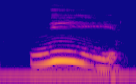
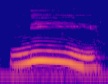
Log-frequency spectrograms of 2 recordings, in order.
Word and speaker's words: knee: Knee. Knee.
